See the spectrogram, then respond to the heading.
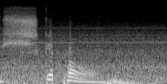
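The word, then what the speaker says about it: Schiphol: uh little airport there they call skipo they don't pronounce they don't spell it that way and that's just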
